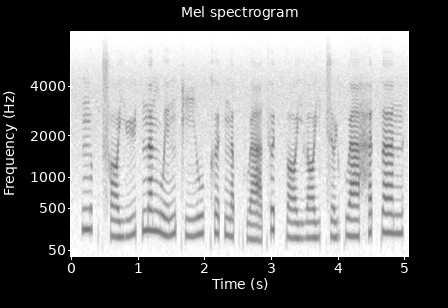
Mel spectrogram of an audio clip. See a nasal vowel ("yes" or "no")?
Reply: no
